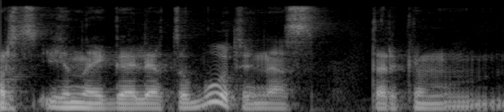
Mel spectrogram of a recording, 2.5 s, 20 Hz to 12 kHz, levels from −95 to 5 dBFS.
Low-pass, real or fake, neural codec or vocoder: 9.9 kHz; real; none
